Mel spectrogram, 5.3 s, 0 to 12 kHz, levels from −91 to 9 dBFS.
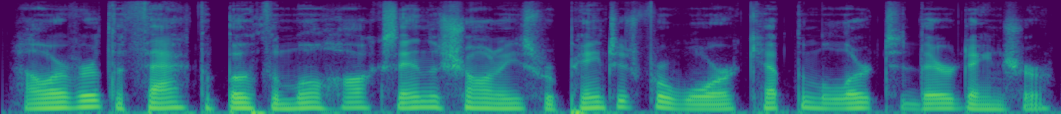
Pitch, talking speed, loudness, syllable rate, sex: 115 Hz, 225 wpm, -19 LUFS, 5.5 syllables/s, male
